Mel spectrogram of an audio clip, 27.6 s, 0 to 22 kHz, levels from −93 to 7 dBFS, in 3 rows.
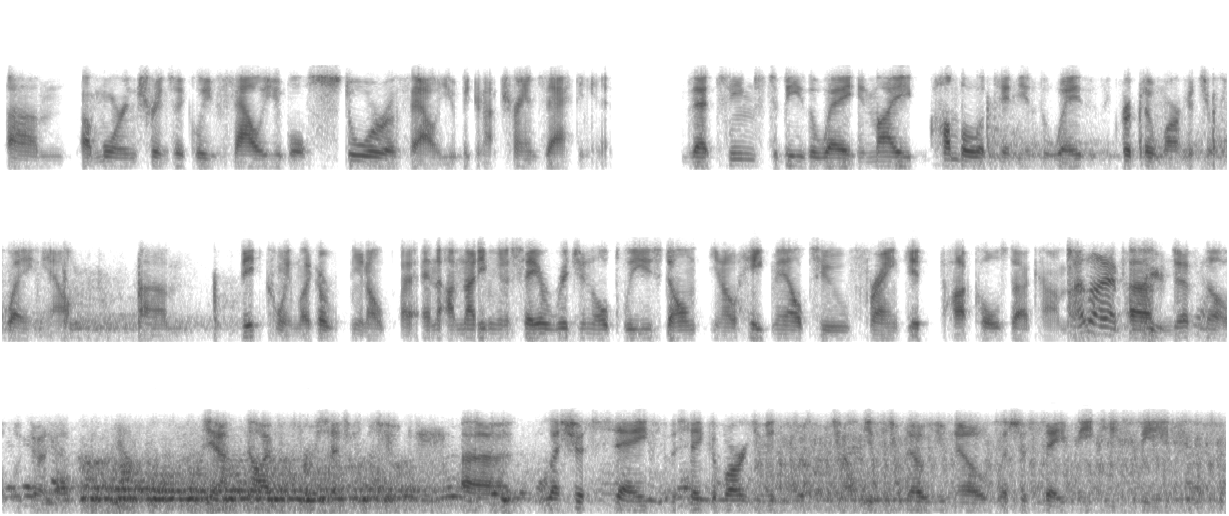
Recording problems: phone-call audio; poor line; nothing above 3.5 kHz
traffic noise; loud; from 19 s on; 4 dB below the speech
footsteps; faint; from 7.5 to 11 s; peak 15 dB below the speech
dog barking; loud; from 19 to 22 s; peak 8 dB above the speech

